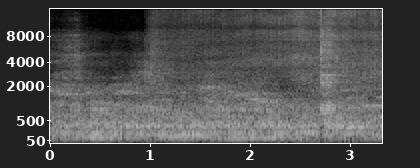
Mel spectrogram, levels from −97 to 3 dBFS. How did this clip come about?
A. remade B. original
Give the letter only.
B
